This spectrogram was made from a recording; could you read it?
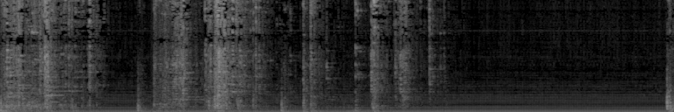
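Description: Mirror glass smashes with a sharp crash, followed by bursts of shards clinking and tinkling as they scatter and settle over several seconds, fading to quiet. No one speaks.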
